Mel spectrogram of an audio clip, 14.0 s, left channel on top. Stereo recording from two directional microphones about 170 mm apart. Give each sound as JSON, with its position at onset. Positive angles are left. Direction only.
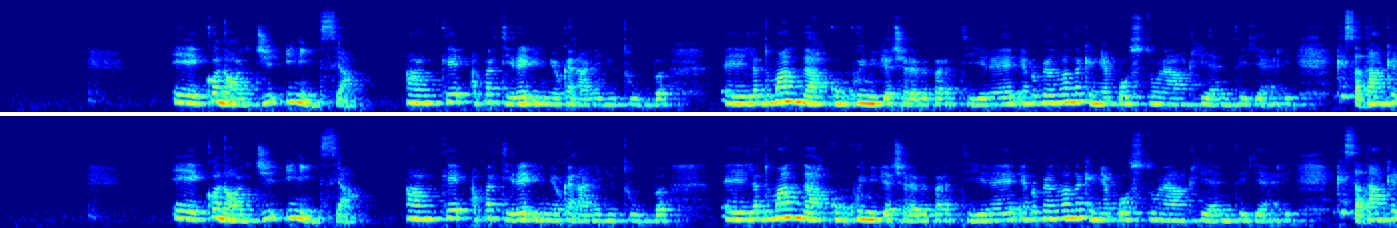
{"t": 1.7, "sound": "a woman's voice", "side_deg": 15}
